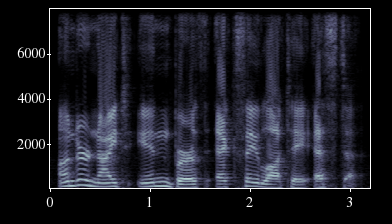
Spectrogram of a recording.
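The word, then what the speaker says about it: Under Night In-Birth Exe:Late[st]: So it's Under Night in Birth Exe Latte Esta. Interesting. Right? That's how they pronounce it, at least.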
